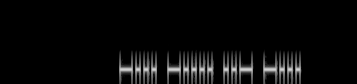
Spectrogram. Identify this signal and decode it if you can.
Morse code, heard as a keyed tone, about 30 wpm, 700 Hz. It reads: B6UB
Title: All Cut Numbers - 4-Digit 30wpm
